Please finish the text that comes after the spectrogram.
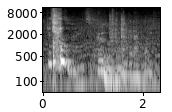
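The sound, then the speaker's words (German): A single sharp, loud sneeze bursts out near the start, followed by soft voices talking quietly in the background. “Gesundheit.”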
